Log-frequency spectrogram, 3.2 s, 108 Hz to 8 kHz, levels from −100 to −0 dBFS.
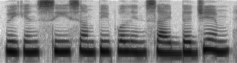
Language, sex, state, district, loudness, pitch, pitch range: English, female, Assam, Kamrup Metropolitan, -12 LUFS, 235 Hz, 230-245 Hz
